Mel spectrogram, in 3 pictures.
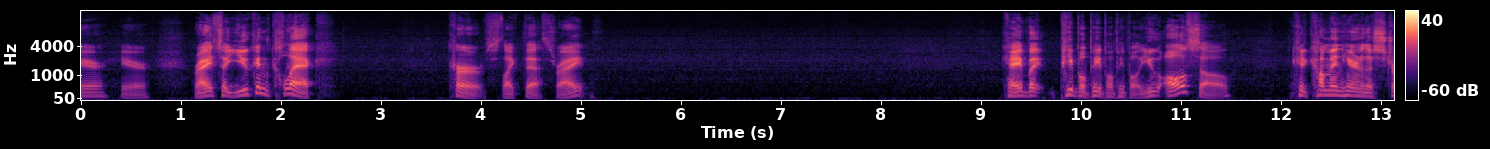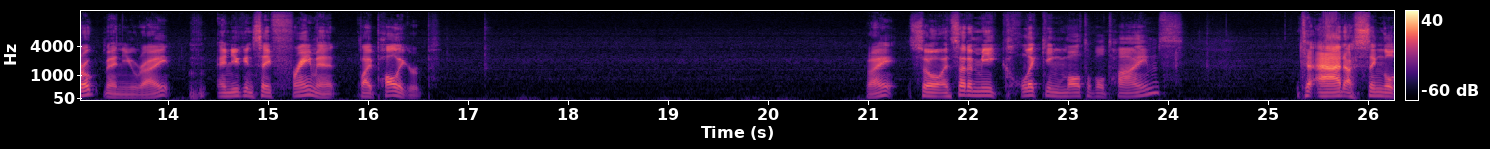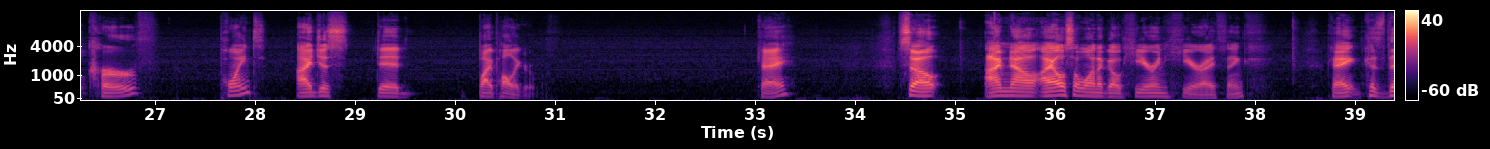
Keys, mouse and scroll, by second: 0.7 right click, 3.0 click, 9.1 alt+right click, 10.9 click, 16.8 alt+right click, 17.3 right click, 18.2-20.7 right drag, 23.2 alt+right click, 33.6 alt+right click, 33.6 typing, 33.8 alt+right click, 34.5-35.8 ctrl+right drag, 35.8 click, 37.3 ctrl+right click, 39.2 right click.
